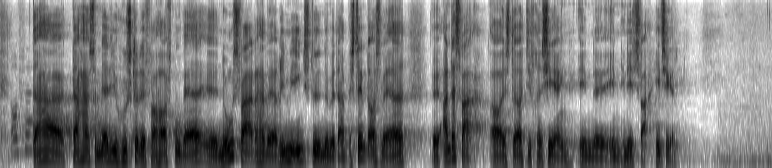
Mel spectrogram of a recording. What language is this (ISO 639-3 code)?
dan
